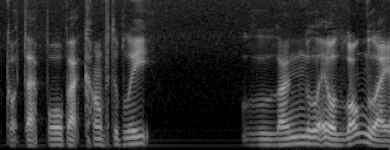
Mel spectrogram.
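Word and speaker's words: Lenglet: Longley apparently is how you pronounce that, according to the Manchester United Sevilla game the other night, the commentary.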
